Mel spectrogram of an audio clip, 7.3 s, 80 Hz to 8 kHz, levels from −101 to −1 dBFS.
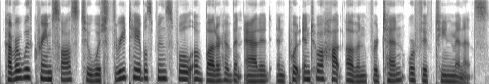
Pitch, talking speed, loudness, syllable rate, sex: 185 Hz, 195 wpm, -21 LUFS, 5.1 syllables/s, female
